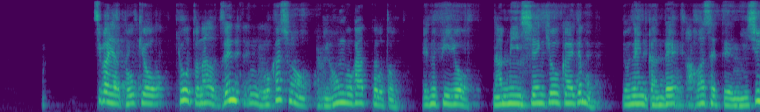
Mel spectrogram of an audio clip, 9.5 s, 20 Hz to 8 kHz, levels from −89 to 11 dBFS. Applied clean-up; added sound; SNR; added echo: neural mask model DeepFilterNet 3.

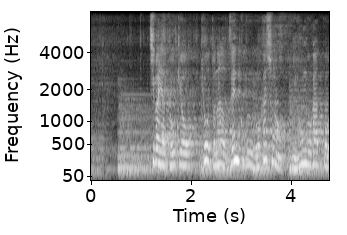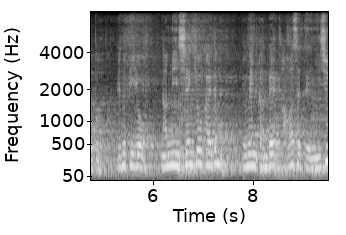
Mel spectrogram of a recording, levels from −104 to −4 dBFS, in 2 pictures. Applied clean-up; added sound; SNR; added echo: none; Piano; 11 dB; reverberation time 2.3 s.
